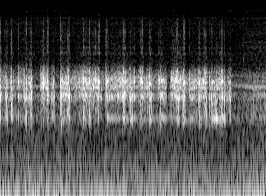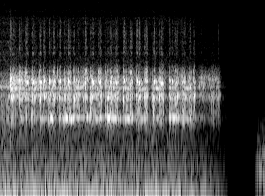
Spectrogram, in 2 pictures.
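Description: Metallic scraping noise over a recorded aircraft radio transmission: a tinny, narrow-band crackle of rapid irregular scratches. It thins out briefly about halfway through, then cuts off suddenly near the end. It is the unexplained noise said to follow the pilot's last words before the transmission ended.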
